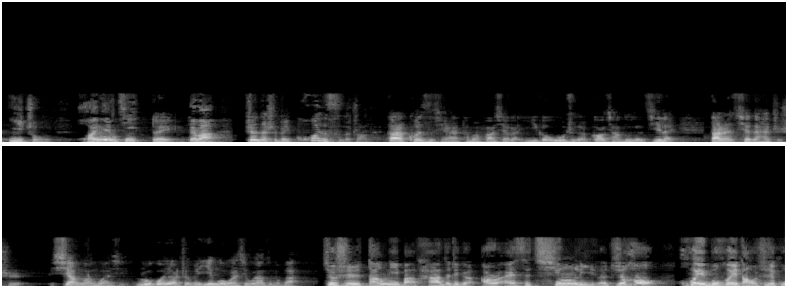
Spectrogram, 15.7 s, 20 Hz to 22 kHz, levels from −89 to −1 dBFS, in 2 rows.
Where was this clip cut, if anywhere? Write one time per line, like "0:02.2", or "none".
0:02.3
